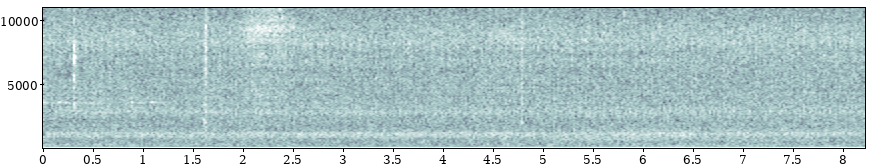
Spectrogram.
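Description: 2010 Subaru Forester's flat-four boxer engine idling steadily, heard from inside the cabin as a low, even hum.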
